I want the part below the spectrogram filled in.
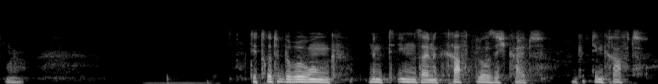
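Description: A man's voice: fairly low pitch, flat delivery, takes it slowly, a little hiss or hum. A man preaching an informal sermon, explaining Bible passages in a conversational, folksy way with frequent fillers. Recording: dull lo-fi recording.

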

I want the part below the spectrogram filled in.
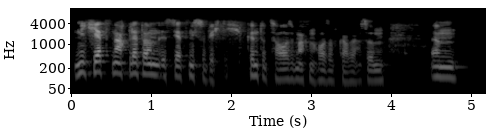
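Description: A man preaching an informal sermon, talking casually with frequent "ne?" tags and sometimes acting out loud, high cries. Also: expressive, normal speed. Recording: dull lo-fi sound.

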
